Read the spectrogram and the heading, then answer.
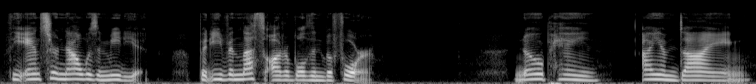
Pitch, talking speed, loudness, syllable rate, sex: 215 Hz, 120 wpm, -17 LUFS, 5.1 syllables/s, female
